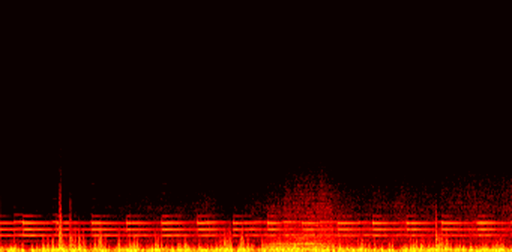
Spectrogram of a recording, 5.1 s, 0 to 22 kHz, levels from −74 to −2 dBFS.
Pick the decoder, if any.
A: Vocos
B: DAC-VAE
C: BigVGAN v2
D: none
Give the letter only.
D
